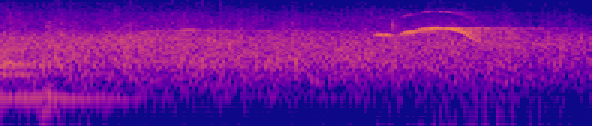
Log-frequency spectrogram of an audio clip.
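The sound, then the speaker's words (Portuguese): A church audience at Igreja das Nações applauds Jesus steadily, a dense wash of many hands clapping at an even level, with a brief high whistle or cheer rising over it near the end. “Aplauda mais forte a Jesus.”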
